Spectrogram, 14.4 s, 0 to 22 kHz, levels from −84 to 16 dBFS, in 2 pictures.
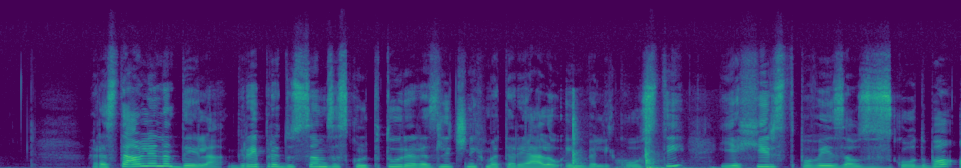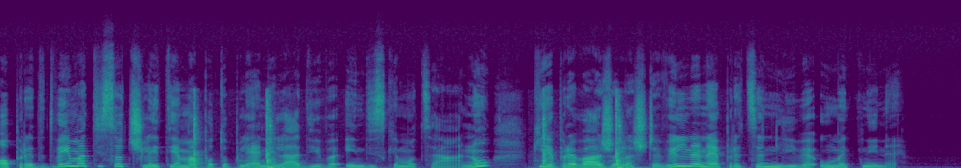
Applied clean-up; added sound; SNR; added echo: none; Tick; 6 dB; none.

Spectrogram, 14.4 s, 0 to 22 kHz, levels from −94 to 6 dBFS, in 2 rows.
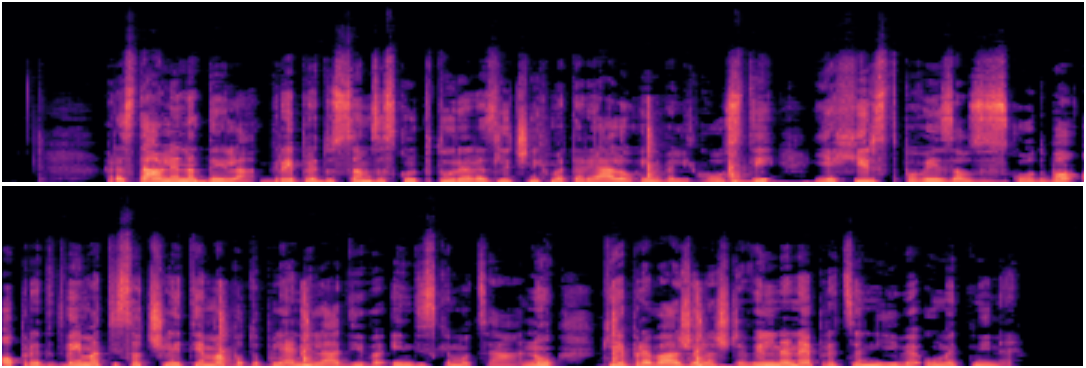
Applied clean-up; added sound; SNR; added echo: classical method Wiener filter.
